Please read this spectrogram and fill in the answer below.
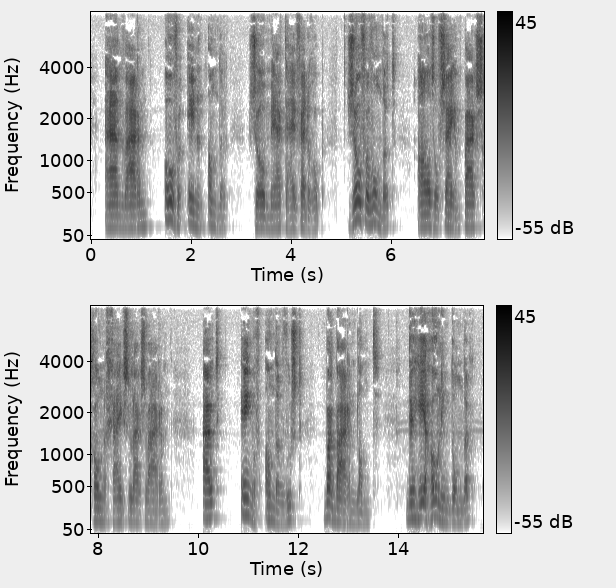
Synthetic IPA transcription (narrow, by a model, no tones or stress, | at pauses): ɛnʋaːɾən | owvəɹejnənɑndər | z̥owmɛɹk̚təɦɛjvɛdərɔp | zowvəɹʋɔndəɹt | ɑlˠsɔfsɛjənpaːɹsχownəχɛjzəlaːɹsʋaːrən | œɥt | ejnɔfɑndəɹʋust | bɑrbaːrənlɑnt | dəɦɪːɹɦownɪŋdɔndəɹ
